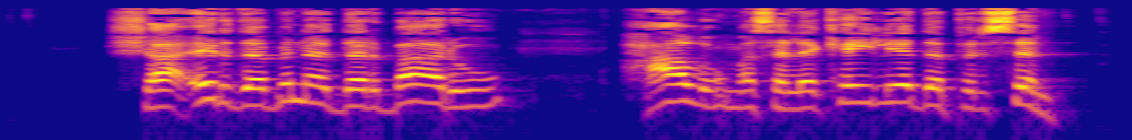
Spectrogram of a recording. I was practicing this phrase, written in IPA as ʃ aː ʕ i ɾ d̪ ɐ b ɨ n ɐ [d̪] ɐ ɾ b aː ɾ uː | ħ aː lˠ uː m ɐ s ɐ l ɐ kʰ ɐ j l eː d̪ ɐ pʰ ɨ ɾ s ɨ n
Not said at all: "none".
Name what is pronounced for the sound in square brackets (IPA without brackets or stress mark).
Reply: d̪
